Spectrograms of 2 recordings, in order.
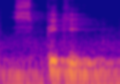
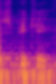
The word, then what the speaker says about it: Speke: Le cinquième, c'est John Speke ou Speke, comme tu le prononces. En anglais, ils diront John Speke en anglais. Et en français, ils vont dire John Speke.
